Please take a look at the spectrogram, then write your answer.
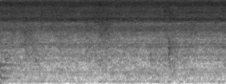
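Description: Tap water runs steadily over raw liver, heart and lung pieces in a home kitchen sink, a continuous broadband splash with no talking.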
